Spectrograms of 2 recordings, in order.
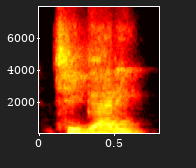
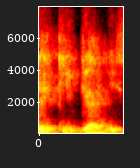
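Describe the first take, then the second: First: The name is said with a Kinyarwanda pronunciation. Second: The name is said with a Swahili pronunciation. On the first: "Ils appellent ça en Kinyarwanda" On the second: "c'est en Swahili"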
